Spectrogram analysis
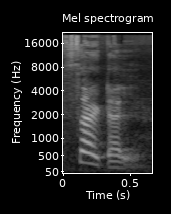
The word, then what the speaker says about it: subtle: B is not pronounced after T usually. When B comes before T, then B will be silent. You see this word, that. B will be silent. That, doubt, subtle.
